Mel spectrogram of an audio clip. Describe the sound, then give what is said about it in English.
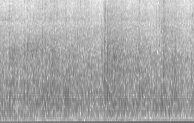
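An audience at a church service claps steadily for a couple of seconds, a dense, continuous wash of many hands at moderate loudness with no voices over it. “You can clap better than you are doing.”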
